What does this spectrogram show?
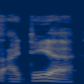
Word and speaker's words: Eyedea: Rest in peace, Idea. If you've never heard of this rapper, look him up. It's spelled Eyedea.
